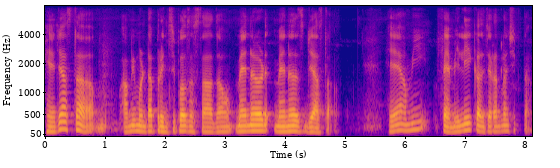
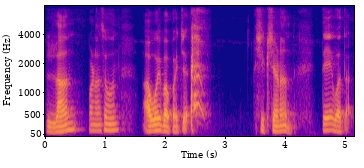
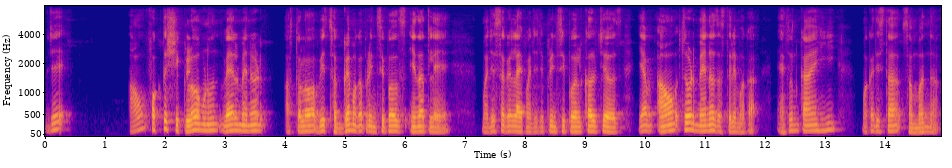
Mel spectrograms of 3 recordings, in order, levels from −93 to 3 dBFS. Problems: constant background noise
